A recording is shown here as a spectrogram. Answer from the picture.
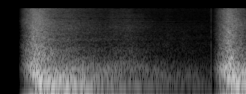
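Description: A whoosh sound effect with a deep low rumble under it, starting suddenly about a quarter second in, sweeping downward in pitch and fading out over about a second and a half.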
